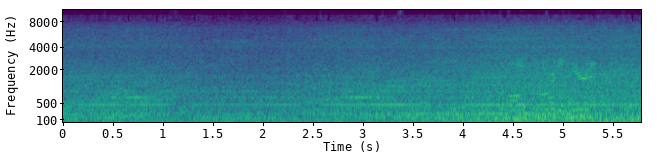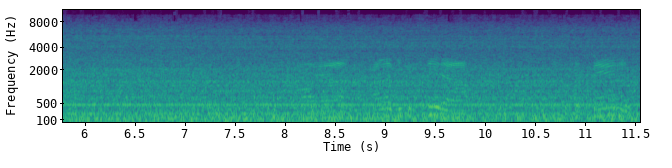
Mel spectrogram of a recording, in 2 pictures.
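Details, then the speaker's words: 2007 Dodge Ram 1500 after AC repair, engine idling in the driveway: steady, even whir over a smooth idle, no rattles or squeals. Condenser fan now turning (it had stopped, so the AC warmed whenever the truck stopped) and the AC compressor runs normally. "So, everything's working as it should. AC pump's running."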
